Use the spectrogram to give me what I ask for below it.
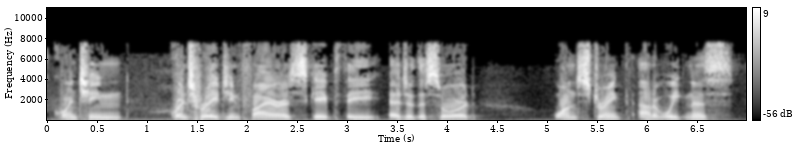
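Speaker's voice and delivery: slow, measured reading voice; solemn Bible reading, unhurried; slow scripture reading. Acted. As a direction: linger over each phrase. Continues slow Hebrews reading.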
